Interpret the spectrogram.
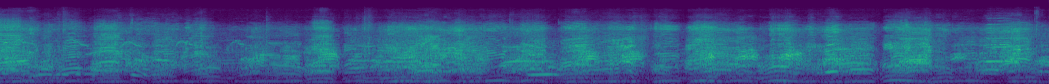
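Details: Domestic swan goose group in playing, bathing and fighting behaviour; steady, noisy chorus of short honks over ten seconds, calls stacking and overlapping with rapid irregular rhythm.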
